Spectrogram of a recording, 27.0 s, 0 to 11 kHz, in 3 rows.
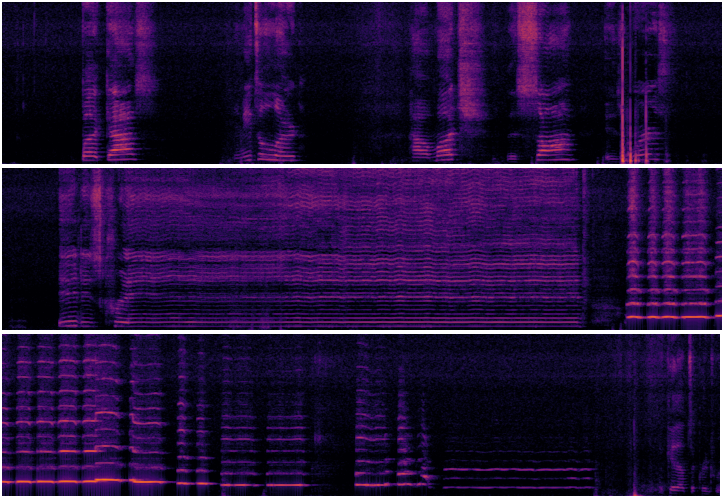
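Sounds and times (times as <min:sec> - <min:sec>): sharp thump: 0:07.7 - 0:08.4, 0:25.8 - 0:26.2
soprano recorder playing a tune: 0:16.8 - 0:25.4.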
